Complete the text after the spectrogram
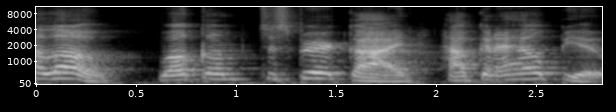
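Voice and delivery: stiff, flat, robot-like voice. Caller imitates a business answering the phone, trying to sound like a robot. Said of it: "they kind of try to sound like a robot now".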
